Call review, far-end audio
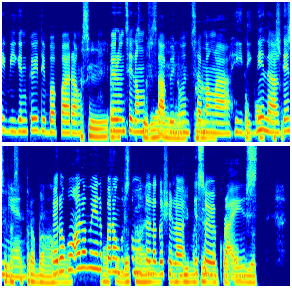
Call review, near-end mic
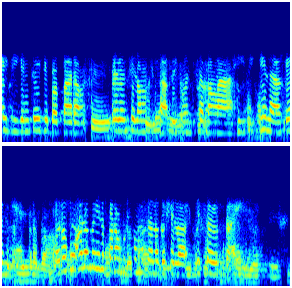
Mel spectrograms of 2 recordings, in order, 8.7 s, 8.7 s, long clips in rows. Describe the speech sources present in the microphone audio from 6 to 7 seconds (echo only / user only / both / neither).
both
